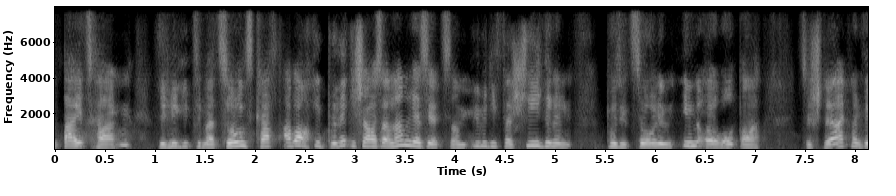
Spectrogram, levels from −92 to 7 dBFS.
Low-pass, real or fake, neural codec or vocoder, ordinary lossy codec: none; fake; codec, 16 kHz, 1 kbps, FreqCodec, smaller model; none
